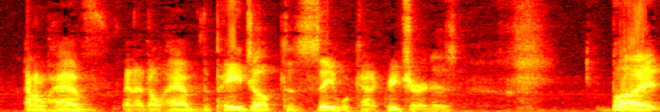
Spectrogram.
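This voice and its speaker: This man talks at a medium pitch with ordinary pitch variation. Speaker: movie reviewer. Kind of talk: casual video review. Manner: fast; halting, many restarts.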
